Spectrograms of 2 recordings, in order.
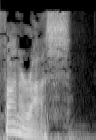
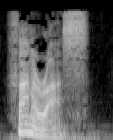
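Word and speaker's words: phaneros (πονηρός): P-O-N-E, and that's pronounced as an A, phaneros, N-E-R-O-S. That's a long E. So P-O-N, you could say A-Y-R-O-S, Phaneros, but it's actually a long E, Phaneros.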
